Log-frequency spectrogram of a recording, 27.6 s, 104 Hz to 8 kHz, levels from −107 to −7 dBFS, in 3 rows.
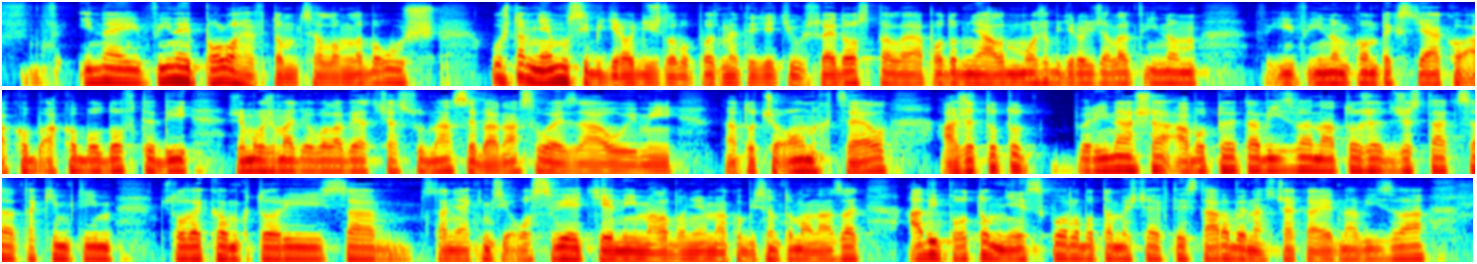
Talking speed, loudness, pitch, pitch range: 220 wpm, -23 LUFS, 105 Hz, 95-115 Hz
